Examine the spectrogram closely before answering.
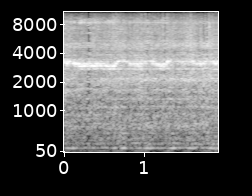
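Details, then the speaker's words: Ford Mustang V8 first start after build, timing set to 30 degrees, big cam: steady idle with slight uneven lope every half second, a little rough and rocking, smoothing when revved. "but she's coming along sounds pretty good little bit rough on idle"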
